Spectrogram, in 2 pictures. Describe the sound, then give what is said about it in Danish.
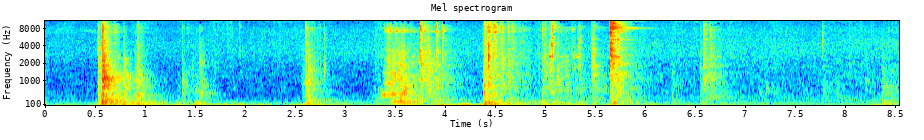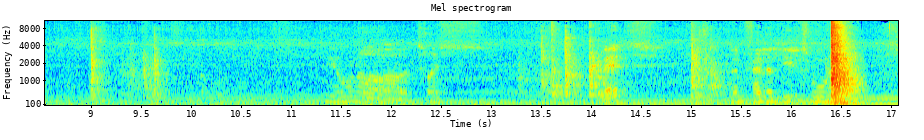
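The metal door of an old transmitter cabinet, about the size of a large telephone booth, being unlatched and opened: a series of sharp clanks and thunks, with rattling mechanical clicks and a scraping creak, then a final loud clunk. “men lad os nu se, når vi åbner.”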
